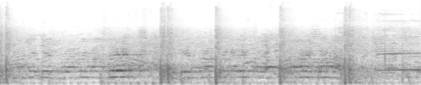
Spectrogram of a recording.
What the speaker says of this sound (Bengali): তারপরে বাতাসা বৃষ্টির পরে শেষে শুরু হলো আতশবাজি।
